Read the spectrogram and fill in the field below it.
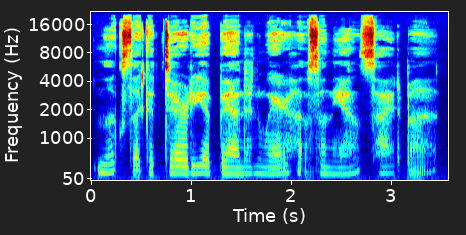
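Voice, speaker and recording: A woman playing a menacing, dominant villain kidnapper in a whispered ASMR roleplay, commanding and mocking in a breathy hush close to the microphone. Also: deep voice, steady tone, moderate pace. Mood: smug, taunting.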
